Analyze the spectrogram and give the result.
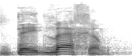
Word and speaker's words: Beit Lechem: If I say to you Bethlehem, or properly pronounced in Hebrew, it's Beit Lechem.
